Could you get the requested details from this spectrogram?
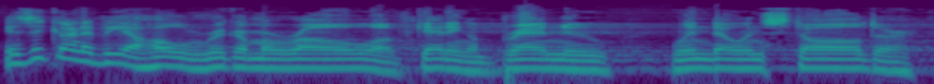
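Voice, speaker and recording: A man's voice: medium pitch, a little fast, darkish tone, long reverb tail. A man chatting as a morning radio DJ and host, in a conversational, joking manner.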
